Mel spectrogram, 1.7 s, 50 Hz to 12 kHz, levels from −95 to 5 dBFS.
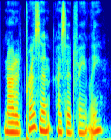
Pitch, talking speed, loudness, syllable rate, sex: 205 Hz, 215 wpm, -18 LUFS, 5.5 syllables/s, female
